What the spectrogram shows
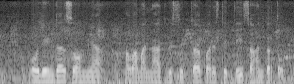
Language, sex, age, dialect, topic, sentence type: Marathi, male, 18-24, Varhadi, agriculture, statement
